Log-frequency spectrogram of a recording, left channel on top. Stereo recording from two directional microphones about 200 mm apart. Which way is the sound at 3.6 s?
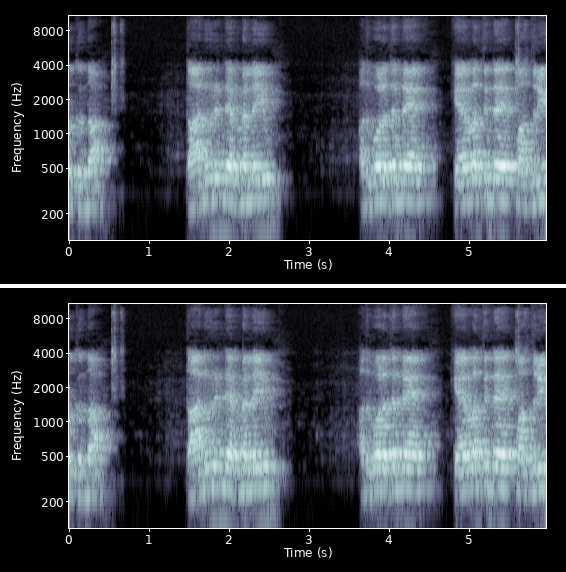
Centre (ahead or behind).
